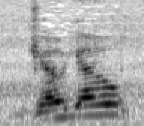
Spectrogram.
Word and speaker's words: Joyo: I've got this wah volume pedal by Joyo, or Joy-O, however you want to pronounce it.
